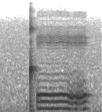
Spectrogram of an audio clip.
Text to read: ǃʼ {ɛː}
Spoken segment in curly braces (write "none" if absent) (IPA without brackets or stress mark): eː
